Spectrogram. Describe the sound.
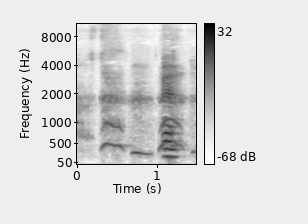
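A voice imitates quick, shallow nervous upper-chest breathing: two short, voiced gasping breaths, each rising sharply then trailing off, with no words spoken.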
